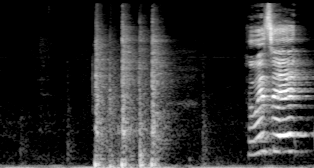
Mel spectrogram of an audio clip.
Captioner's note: door knocking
